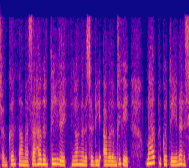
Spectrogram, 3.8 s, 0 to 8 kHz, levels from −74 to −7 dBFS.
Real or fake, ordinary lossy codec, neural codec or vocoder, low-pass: fake; MP3, 48 kbps; codec, 16 kHz in and 24 kHz out, 0.6 kbps, FocalCodec, streaming, 4096 codes; 7.2 kHz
